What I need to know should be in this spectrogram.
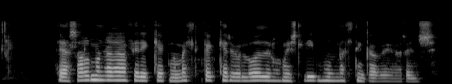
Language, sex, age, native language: Icelandic, female, 40-49, Icelandic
